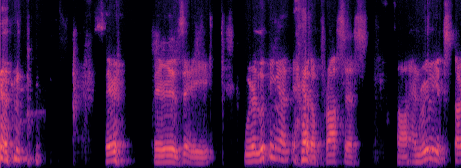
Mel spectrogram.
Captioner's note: chuckles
